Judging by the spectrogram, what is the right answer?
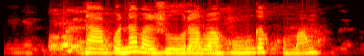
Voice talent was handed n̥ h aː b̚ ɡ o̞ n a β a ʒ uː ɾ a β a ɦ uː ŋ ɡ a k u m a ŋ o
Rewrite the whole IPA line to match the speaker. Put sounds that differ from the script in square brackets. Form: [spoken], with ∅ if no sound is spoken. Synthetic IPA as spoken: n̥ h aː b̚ ɡ o̞ n a β a ʒ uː ɾ a β a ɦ uː ŋ ɡ a k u m a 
